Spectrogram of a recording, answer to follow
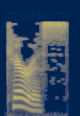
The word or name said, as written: carus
